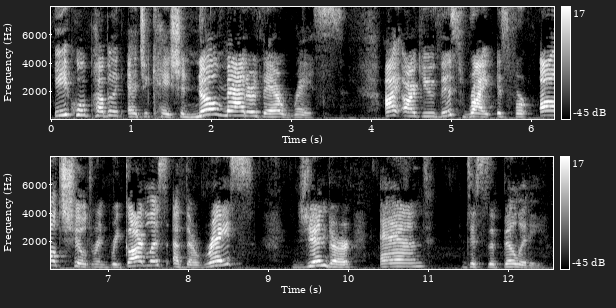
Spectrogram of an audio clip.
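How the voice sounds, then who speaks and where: Very animated, high-voiced woman reading aloud. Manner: emphatic, dramatic pauses and stresses on key words. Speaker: storytime host reading a children's book aloud. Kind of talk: animated children's read-aloud with asides to a listener.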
